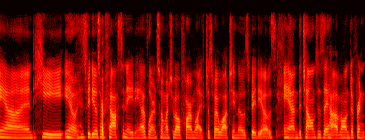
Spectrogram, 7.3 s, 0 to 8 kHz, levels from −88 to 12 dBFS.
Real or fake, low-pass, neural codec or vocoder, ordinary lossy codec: fake; 7.2 kHz; vocoder, 22.05 kHz, 80 mel bands, Vocos; MP3, 64 kbps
